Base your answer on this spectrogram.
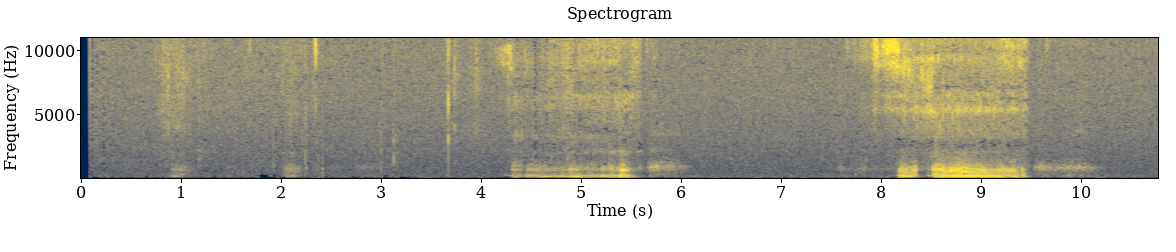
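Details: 11-year-old dog snoring while asleep: soft, low rumbling snores on inhalation, two main breaths with quiet gaps between.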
